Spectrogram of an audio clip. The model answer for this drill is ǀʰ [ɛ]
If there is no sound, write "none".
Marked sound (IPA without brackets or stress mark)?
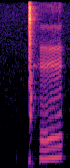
e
